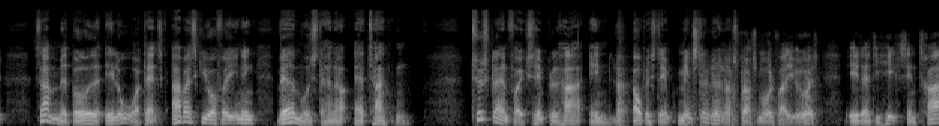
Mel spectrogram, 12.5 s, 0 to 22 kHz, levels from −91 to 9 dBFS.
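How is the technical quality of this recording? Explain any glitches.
The recording has three call-transmission faults, all clustered in the second half of this speech clip.

Just after "for eksempel har en", from 8.25 to 8.47 s, the sound is stretched into a fading buzzy tail for about 190 ms before resuming exactly where it left off. This is a call audio freeze, likely caused by delayed packets draining the jitter buffer. Unlike packet loss, nothing is cut out. Instead, a pause is inserted and everything after it runs about 190 ms late.

At 8.57 to 8.59 s there is short concealed packet loss. About 20 ms of audio never arrived, and the receiver bridged it by extending the preceding sound, leaving a brief smear or wobble. Here the audio is actually missing rather than delayed, so the timing does not shift.

From 9.12 s to the end there is a call bitrate drop. The encoder rate falls from 32 to 8 kbps, with the lowest rate lasting about 1.9 s, and the audio bandwidth shrinks from 20 kHz to 8 kHz. 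The speech turns muffled and rough. Unlike the two brief glitches above, this is a sustained loss of clarity.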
